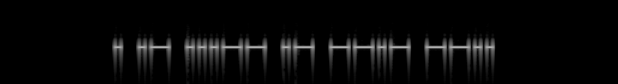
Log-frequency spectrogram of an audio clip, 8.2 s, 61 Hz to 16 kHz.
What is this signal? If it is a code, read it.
Morse code, heard as a keyed tone, about 15 wpm, 700 Hz. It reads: EA3AQZ
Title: DXCC-100 Call Signs - 6 Characters - Repeated 2x - 15wpm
